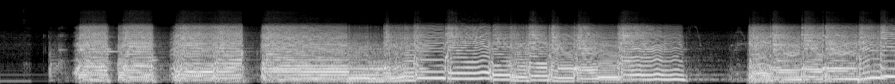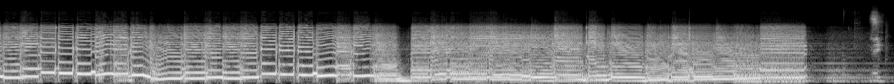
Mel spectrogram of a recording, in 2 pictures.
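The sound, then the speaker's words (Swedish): An electric guitar pushed through a modded TS9 Tube Screamer overdrive pedal into an amp plays loud, gritty chords and single-note runs, pausing briefly midway before continuing and then stopping near the end. “Så där låter ju inte en vanlig Tube Jo, och så där tycker jag, men så där, det där är ju det en Tube Screamer gör bäst. Att nu ja. distar den ju stärken liksom.”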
